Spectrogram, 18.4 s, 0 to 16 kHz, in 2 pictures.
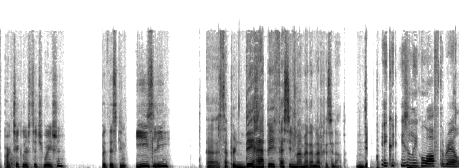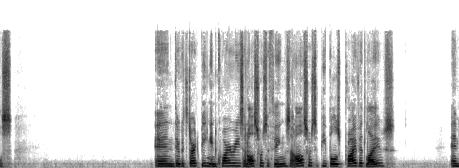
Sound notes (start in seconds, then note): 9.0 speaking French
